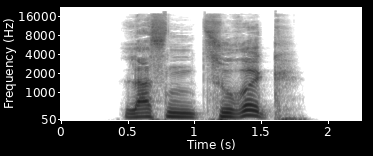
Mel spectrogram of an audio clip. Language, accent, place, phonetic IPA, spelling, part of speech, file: German, Germany, Berlin, [ˌlasn̩ t͡suˈʁʏk], lassen zurück, verb, De-lassen zurück.ogg
- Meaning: inflection of zurücklassen: 1. first/third-person plural present 2. first/third-person plural subjunctive I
